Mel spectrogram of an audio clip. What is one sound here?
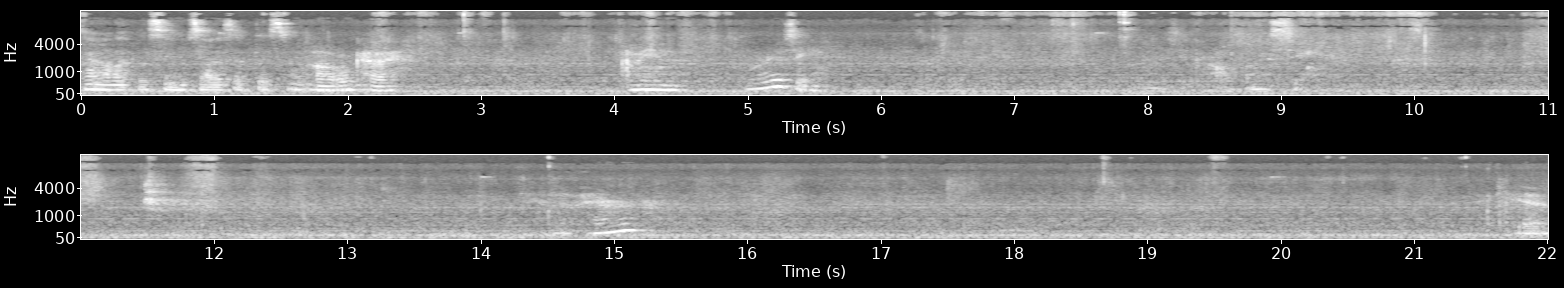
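A small metal tool scrapes and presses softly against skin.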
